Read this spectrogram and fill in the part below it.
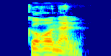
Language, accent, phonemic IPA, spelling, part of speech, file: French, France, /kɔ.ʁɔ.nal/, coronal, adjective, LL-Q150 (fra)-coronal.wav
- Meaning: coronal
